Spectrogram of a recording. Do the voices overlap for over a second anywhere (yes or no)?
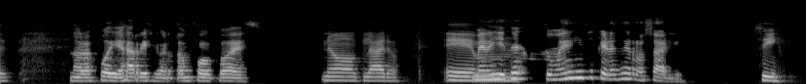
no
